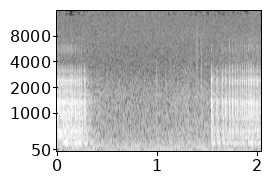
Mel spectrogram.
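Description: Door hinges creaking: one drawn-out creak that ends just after the start, and a second creak that begins about one and a half seconds in.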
